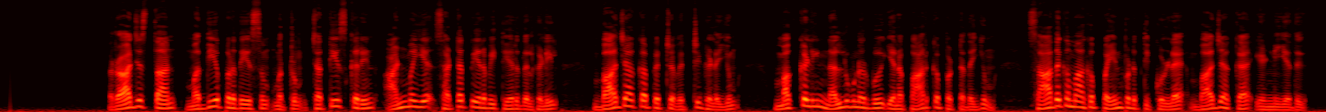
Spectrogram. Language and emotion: Tamil, neutral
